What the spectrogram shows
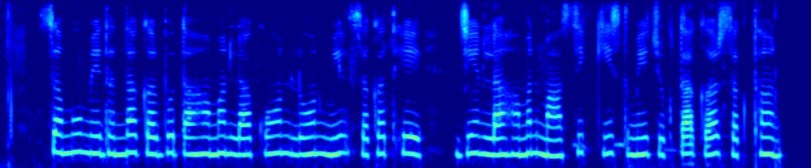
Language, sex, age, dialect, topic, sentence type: Chhattisgarhi, female, 18-24, Northern/Bhandar, banking, question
